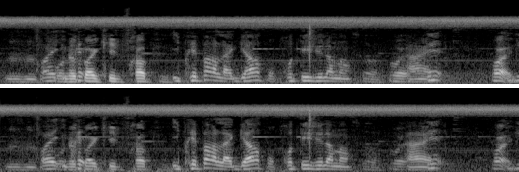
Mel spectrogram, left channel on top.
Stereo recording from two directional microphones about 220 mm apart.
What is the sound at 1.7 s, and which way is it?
Speech, 55° right (ahead or behind).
